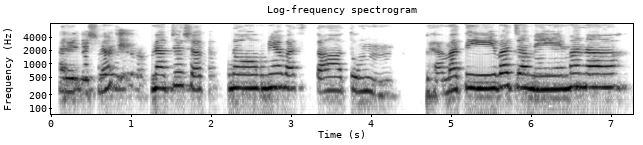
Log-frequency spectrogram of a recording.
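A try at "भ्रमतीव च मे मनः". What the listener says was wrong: ಅಲ್ಲಿ ಭ್ರಮತಿವಚಮೇ ಮನಹಕಾರ ಇದೆ ಅದ ಹೇಳಬೇಕು ಮನಹ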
